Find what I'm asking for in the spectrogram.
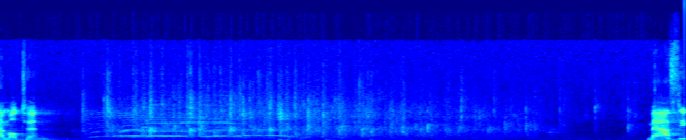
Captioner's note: cheering and Applause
